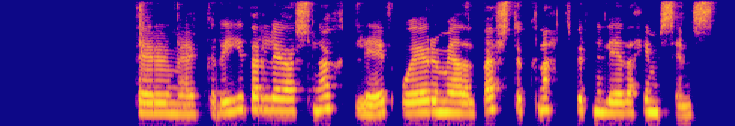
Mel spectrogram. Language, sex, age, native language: Icelandic, female, 30-39, Icelandic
